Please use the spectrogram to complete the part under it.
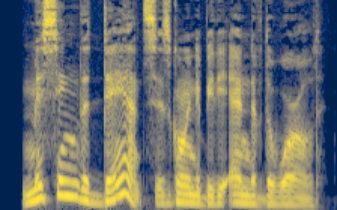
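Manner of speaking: ordinary delivery, nothing marked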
